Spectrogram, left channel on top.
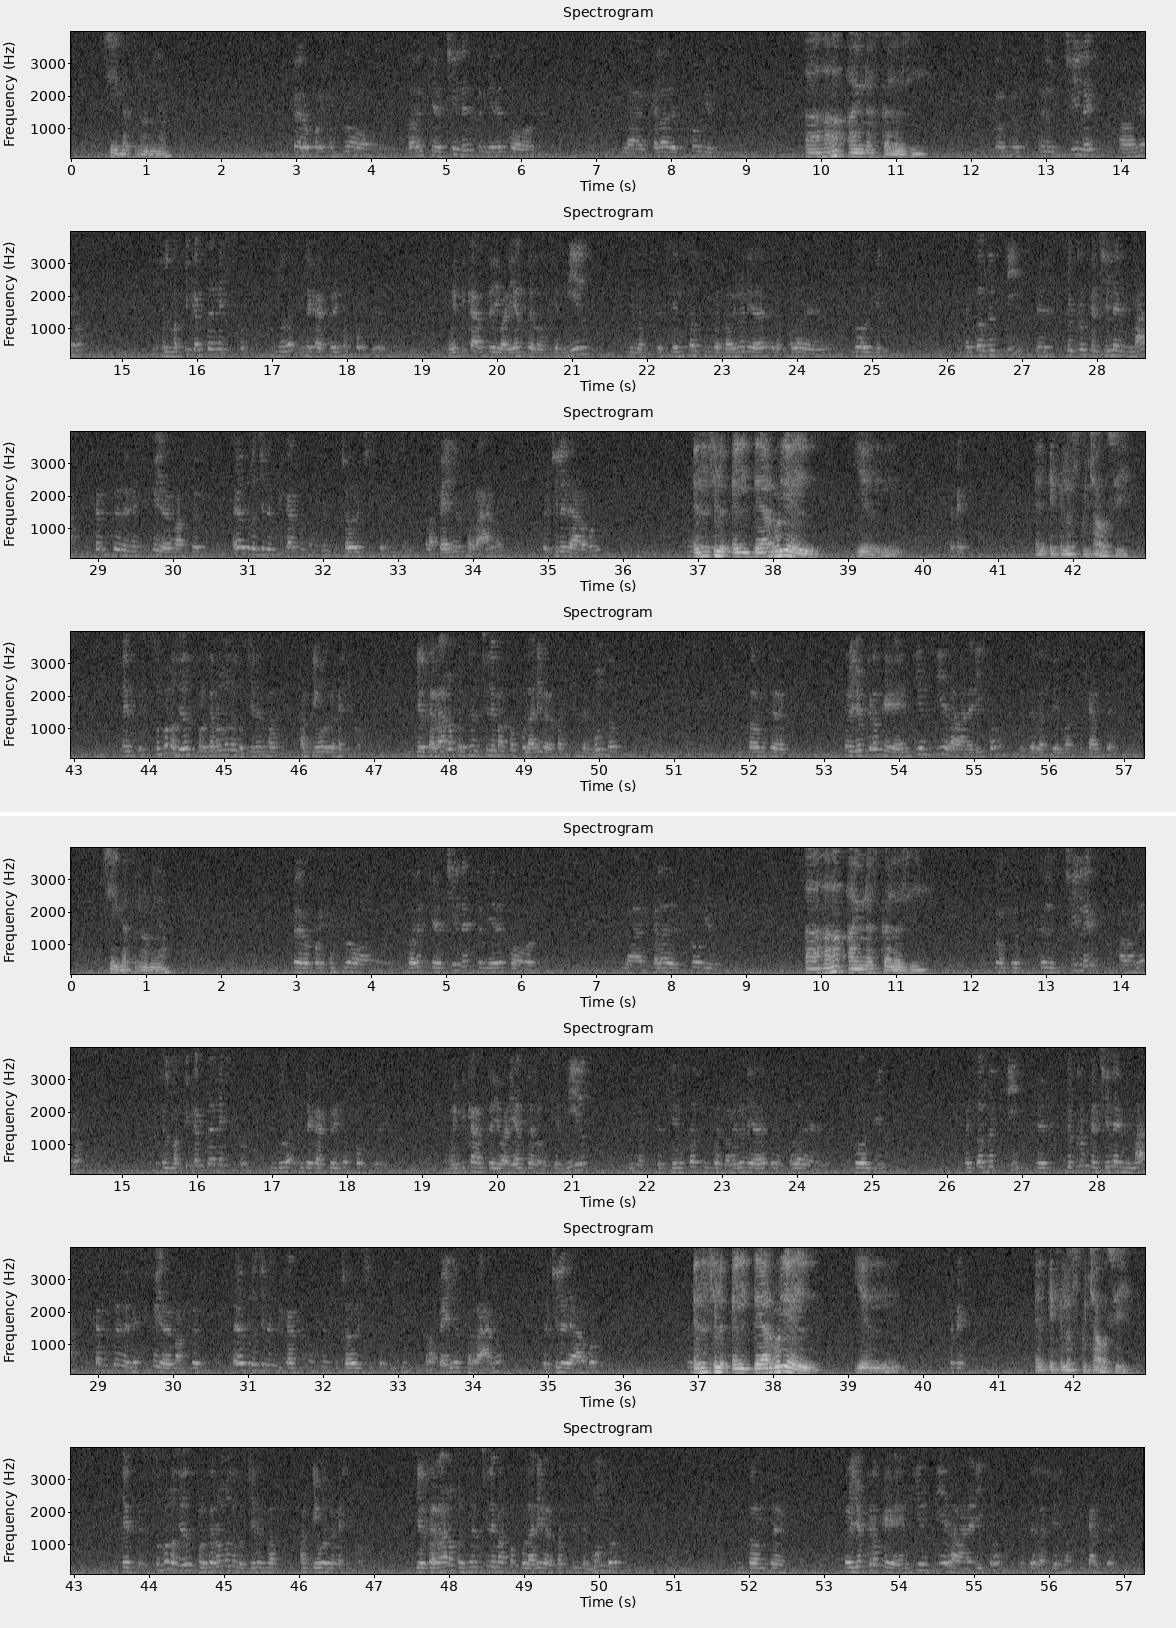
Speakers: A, on the right (about 70°); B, in the centre.
A: Sí, gastronomía.
B: Pero, por ejemplo, sabes que el chile se mide por la escala de Scoville.
A: Ajá, hay una escala así.
B: Entonces, el chile habanero es el más picante de México, sin duda, y se caracteriza porque pues, es muy picante y varía entre los 100.000 y las 350.000 unidades en la escala de Scoville. Entonces, sí, es yo creo que el chile más picante de México y además, pues, hay otros chiles picantes. No sé si has escuchado el chiltepín, el jalapeño, el serrano, el chile de árbol. Mm,
A: Eso sí, lo- el de árbol y el, y el,
B: en
A: El- ese lo he escuchado, sí.
B: es- es- son conocidos por ser uno de los chiles más antiguos de México. Y el serrano, pues es el chile más popular y versátil del mundo. Entonces, pero yo creo que en sí, en sí, el habanerito es el así el más picante.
